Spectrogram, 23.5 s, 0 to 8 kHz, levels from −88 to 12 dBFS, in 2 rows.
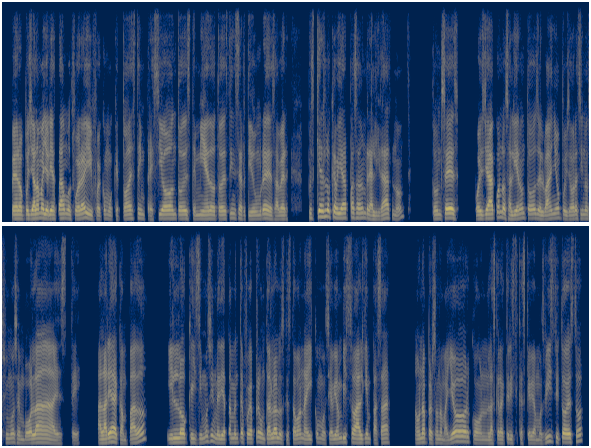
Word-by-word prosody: pero 145 Hz, -1 st, +4 dB
pues, 145 Hz, 0 st, 0 dB
ya 150 Hz, -, +7 dB
la 160 Hz, -, +6 dB
mayoría 150 Hz, -3 st, +5 dB
estábamos 155 Hz, 0 st, +1 dB
fuera 155 Hz, +4 st, +3 dB
y 160 Hz, -5 st, +2 dB
fue 125 Hz, -, -5 dB
como 135 Hz, -2 st, -8 dB
que -, -, -11 dB
toda 145 Hz, +2 st, -1 dB
esta 150 Hz, +2 st, -7 dB
impresión, 150 Hz, +1 st, 0 dB
todo 145 Hz, 0 st, +1 dB
este 145 Hz, -2 st, -4 dB
miedo, 140 Hz, +1 st, +1 dB
toda 135 Hz, +1 st, 0 dB
esta 140 Hz, +4 st, -5 dB
incertidumbre 135 Hz, -1 st, -2 dB
de 140 Hz, -4 st, +2 dB
saber 130 Hz, +1 st, -2 dB, 0.4 s
pues, 165 Hz, -1 st, -7 dB
¿qué 215 Hz, -, +5 dB
es 210 Hz, -, +4 dB
lo 220 Hz, -1 st, +4 dB
que -, -, 0 dB
había 165 Hz, 0 st, +4 dB
pasado 170 Hz, 0 st, -1 dB
en 175 Hz, -, -6 dB
realidad? 130 Hz, +3 st, 0 dB
¿No? 145 Hz, +8 st, -9 dB, 0.6 s
Entonces 145 Hz, +3 st, +6 dB, 0.3 s
pues, 140 Hz, 0 st, -1 dB
ya 155 Hz, 0 st, +7 dB
cuando 195 Hz, +1 st, 0 dB
salieron 145 Hz, +4 st, -1 dB
todos 155 Hz, -1 st, -1 dB
del 130 Hz, -4 st, 0 dB
baño, 150 Hz, +6 st, -1 dB
pues, 135 Hz, -5 st, -5 dB
ya 130 Hz, -, -2 dB
ahora 140 Hz, +2 st, 0 dB
sí 145 Hz, -, -10 dB
nos 145 Hz, -2 st, -7 dB
fuimos 150 Hz, 0 st, -6 dB
en 130 Hz, -2 st, -8 dB
bola 140 Hz, +1 st, +2 dB
este, 115 Hz, 0 st, -11 dB, 0.3 s
al 130 Hz, +1 st, +1 dB
área 135 Hz, +5 st, +7 dB
de 170 Hz, -, +8 dB
acampado, 140 Hz, -, -1 dB, 0.4 s
y 140 Hz, -, -2 dB
lo 155 Hz, +1 st, +4 dB
que 150 Hz, -, -5 dB
hicimos 145 Hz, +7 st, -8 dB
inmediatamente, 150 Hz, -2 st, -3 dB
fue 150 Hz, -, -1 dB
a -, -, -2 dB
preguntarle 155 Hz, -2 st, 0 dB
a 160 Hz, -, +5 dB
los 145 Hz, -4 st, -4 dB
que -, -, -12 dB
estaban 140 Hz, +4 st, -4 dB
ahí, 130 Hz, 0 st, -1 dB
como, 135 Hz, -2 st, -10 dB
¿si -, -, -8 dB
habían 140 Hz, +3 st, -2 dB
visto 155 Hz, -1 st, -3 dB
a 140 Hz, -, +5 dB
alguien 140 Hz, +1 st, -1 dB
pasar? 145 Hz, +5 st, -4 dB, 0.5 s
A 135 Hz, -, -6 dB
una 155 Hz, +3 st, 0 dB
persona 135 Hz, -2 st, -4 dB
mayor 175 Hz, +10 st, +2 dB
con 125 Hz, -2 st, -6 dB
las 120 Hz, -, -4 dB
características 130 Hz, +1 st, -7 dB
que -, -, -7 dB
habíamos 120 Hz, -2 st, -7 dB
visto 175 Hz, +1 st, -6 dB
y -, -, -12 dB
todo 155 Hz, +2 st, +4 dB
esto. 190 Hz, +8 st, 0 dB
145 Hz, 220 wpm, -23 LUFS, 135-155 Hz, 0.6 s, de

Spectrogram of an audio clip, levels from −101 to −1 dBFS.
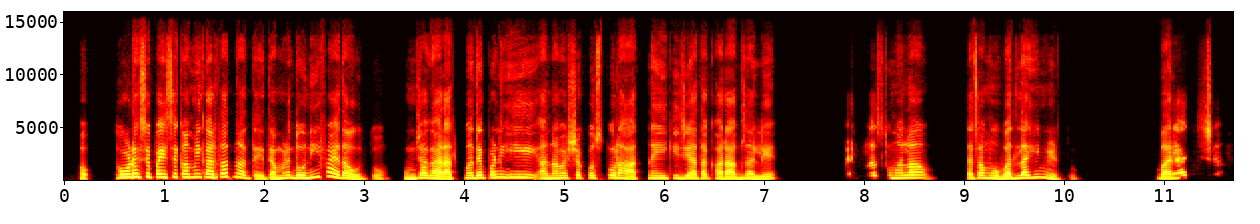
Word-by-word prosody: हो. -, -, -1 dB, 0.3 s
थोडेसे 310 Hz, +4 st, +4 dB
पैसे 315 Hz, +1 st, +3 dB
कमी 310 Hz, +1 st, +1 dB
करतात 320 Hz, +2 st, +2 dB
ना 315 Hz, -4 st, 0 dB
ते, -, -, -2 dB
त्यामुळे 210 Hz, +5 st, +1 dB
दोन्हीही 245 Hz, +6 st, +3 dB
फायदा 305 Hz, -12 st, +2 dB
होतो. 170 Hz, -5 st, -3 dB, 0.2 s
तुमच्या 200 Hz, +5 st, +2 dB
घरातमध्ये 230 Hz, +3 st, +3 dB
पण 280 Hz, +1 st, -1 dB
ही 280 Hz, -1 st, -2 dB
अनावश्यक 230 Hz, +2 st, -1 dB
वस्तू 235 Hz, +2 st, -3 dB
राहत 205 Hz, -4 st, +2 dB
नाही, 225 Hz, 0 st, 0 dB
की 225 Hz, -, -5 dB
जी 215 Hz, +1 st, 0 dB
आता 215 Hz, -1 st, 0 dB
खराब 195 Hz, -1 st, +2 dB
झाली 195 Hz, -2 st, 0 dB
आहे 190 Hz, +2 st, -4 dB, 0.7 s
आणि -, -, -10 dB
प्लस 240 Hz, +1 st, -7 dB
तुम्हाला 250 Hz, +2 st, +1 dB, 0.4 s
त्याचा 220 Hz, +2 st, -1 dB
मोबदलाही 230 Hz, +4 st, +2 dB
मिळतो. 210 Hz, -, -4 dB, 0.8 s
बऱ्याचश्या 220 Hz, +5 st, -2 dB
235 Hz, 165 wpm, -22 LUFS, 210-280 Hz, 0.8 s, थोडेसे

